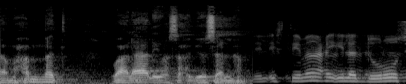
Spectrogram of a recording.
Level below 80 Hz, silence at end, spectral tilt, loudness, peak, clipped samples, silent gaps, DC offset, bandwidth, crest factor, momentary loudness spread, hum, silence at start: -48 dBFS; 0 s; -4.5 dB/octave; -30 LUFS; -8 dBFS; under 0.1%; none; under 0.1%; 16.5 kHz; 22 dB; 14 LU; none; 0 s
